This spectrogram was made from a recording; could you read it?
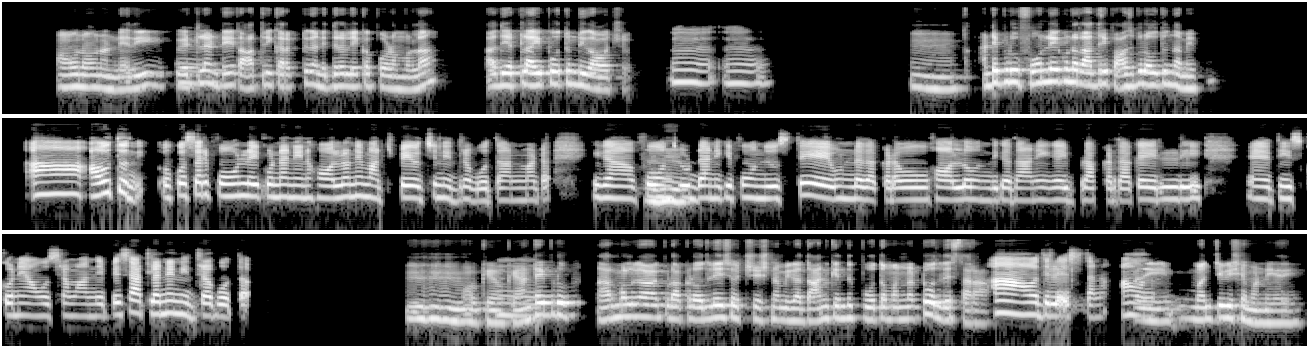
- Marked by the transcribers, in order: in English: "కరెక్ట్‌గా"; lip smack; in English: "పాజిబుల్"; in English: "హాల్"; in English: "హాల్‌లో"; in English: "నార్మల్‌గా"
- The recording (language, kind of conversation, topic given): Telugu, podcast, రాత్రి పడుకునే ముందు మొబైల్ ఫోన్ వాడకం గురించి మీ అభిప్రాయం ఏమిటి?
